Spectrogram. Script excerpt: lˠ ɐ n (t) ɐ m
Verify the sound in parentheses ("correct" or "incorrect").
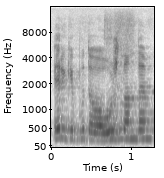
incorrect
